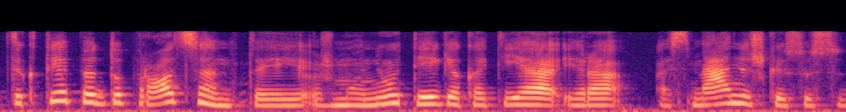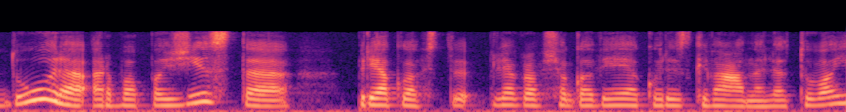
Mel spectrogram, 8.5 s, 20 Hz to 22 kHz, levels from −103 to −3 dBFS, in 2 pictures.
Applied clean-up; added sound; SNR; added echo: none; none; none; none.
